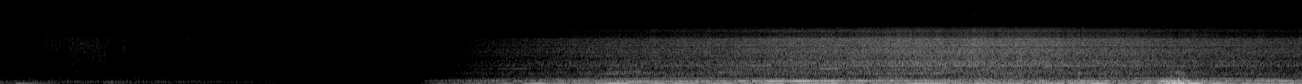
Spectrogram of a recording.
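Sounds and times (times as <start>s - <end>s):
road noise: 4.5s - 13.0s
car engine accelerating: 4.6s - 13.0s.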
